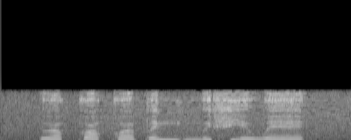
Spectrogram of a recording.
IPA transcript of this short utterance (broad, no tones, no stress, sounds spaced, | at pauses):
ɵ qʷ ɛ qʷ ɛ p ɛ mʲ ɵ ŋ ɵ fʲ ɛ w ɛ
